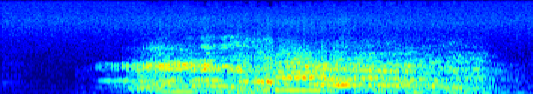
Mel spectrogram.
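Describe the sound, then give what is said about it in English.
A lion roars at the zoo: one loud, throaty roar that swells quickly, holds for about two seconds and eases off slightly at the end. “Number one is lion.”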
